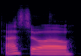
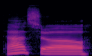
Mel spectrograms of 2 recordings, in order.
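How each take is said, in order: Both takes have the same delivery.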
